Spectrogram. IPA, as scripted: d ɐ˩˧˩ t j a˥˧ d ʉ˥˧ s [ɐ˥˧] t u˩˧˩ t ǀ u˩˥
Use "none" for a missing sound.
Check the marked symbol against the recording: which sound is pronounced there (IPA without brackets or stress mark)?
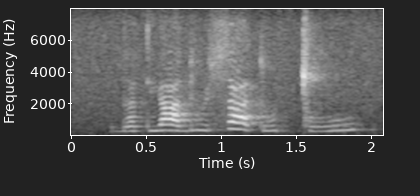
a˥˧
